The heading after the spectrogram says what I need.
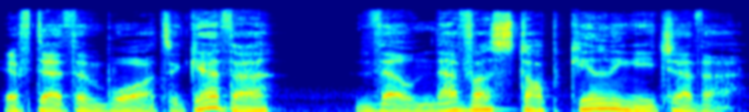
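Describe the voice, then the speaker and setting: An actor playing a stern, logical god in an audio drama, matter-of-fact and formal. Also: male voice, low voice, expressive, normal speed, a little mellow. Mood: stern, factual.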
